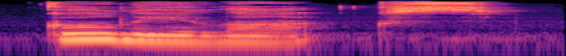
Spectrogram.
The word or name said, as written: goldilocks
